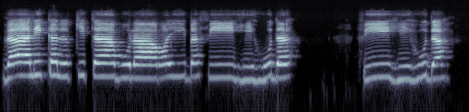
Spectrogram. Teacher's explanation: Kalau fihi h-nya enggak panjang karena ya sukun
